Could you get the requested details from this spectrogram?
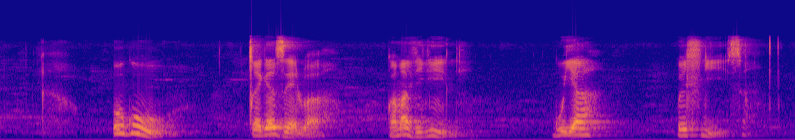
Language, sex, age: South Ndebele, male, 21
